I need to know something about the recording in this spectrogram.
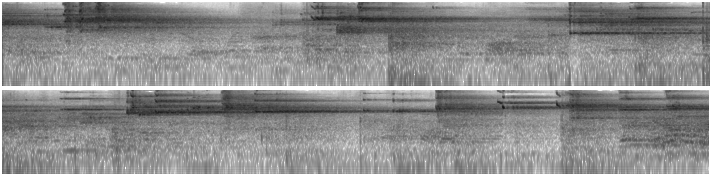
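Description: Sneakers squeak sharply on a hard court floor in a large echoing hall.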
